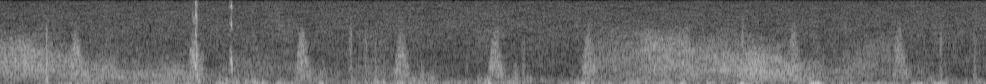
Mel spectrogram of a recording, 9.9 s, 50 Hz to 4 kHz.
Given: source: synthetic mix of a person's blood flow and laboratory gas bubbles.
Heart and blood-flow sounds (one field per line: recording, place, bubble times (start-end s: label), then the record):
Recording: Doppler ultrasound of blood flow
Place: subclavian vein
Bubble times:
1.89-2.04 s: bubbles
2.28-2.36 s: bubbles
From the record:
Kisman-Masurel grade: 113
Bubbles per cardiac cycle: 1 to 2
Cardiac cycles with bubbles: 1 to 10%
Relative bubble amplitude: loud (0.450 to 0.775)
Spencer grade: 1 (occasional bubble signal discernible with the cardiac motion signal, with majority of cardiac periods free of bubbles)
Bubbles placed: anywhere in the cardiac cycle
